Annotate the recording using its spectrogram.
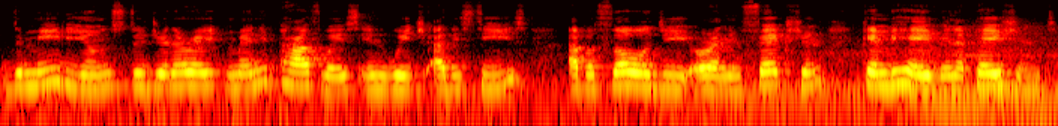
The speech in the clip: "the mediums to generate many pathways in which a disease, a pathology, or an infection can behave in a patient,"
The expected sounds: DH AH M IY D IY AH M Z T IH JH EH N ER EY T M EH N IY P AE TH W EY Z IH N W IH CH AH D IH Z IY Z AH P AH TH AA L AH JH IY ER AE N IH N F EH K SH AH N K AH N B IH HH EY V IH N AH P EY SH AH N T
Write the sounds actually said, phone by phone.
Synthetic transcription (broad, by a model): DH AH M IY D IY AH M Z T IH JH EH N ER EY T M EH N IY P AE TH W EY Z IH N W IH CH AH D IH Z IY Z AH P AH TH AA L AH JH IY ER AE N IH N F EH K SH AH N K AH N B IH HH EY V IH N AH P EY SH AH N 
